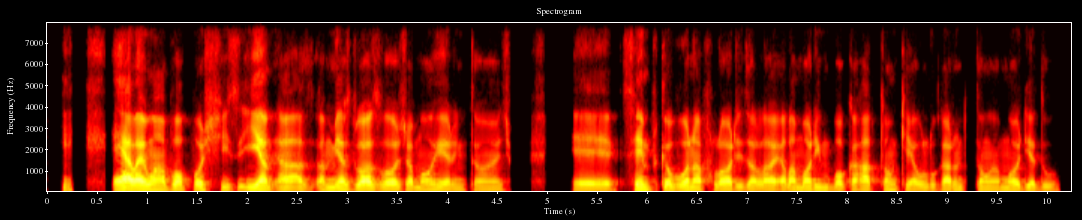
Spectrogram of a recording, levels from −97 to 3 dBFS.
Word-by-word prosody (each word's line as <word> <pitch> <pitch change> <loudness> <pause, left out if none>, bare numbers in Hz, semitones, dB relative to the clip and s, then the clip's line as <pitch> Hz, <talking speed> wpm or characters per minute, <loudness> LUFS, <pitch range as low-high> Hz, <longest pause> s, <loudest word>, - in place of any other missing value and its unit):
tem - - -11 0.4
eh, 185 - +2
ela 125 -4 +11
é - - +8
uma 145 +2 +2
avó 125 -2 +1
postiça, 145 -1 -5
e 130 -1 +3
a 130 - +9
a 125 -1 -1
as 110 +1 -5
minhas 130 +1 +1
2 125 -1 +4
avós 115 0 0
já 125 - -1
morreram, 120 -5 -3
então 105 0 -10
a 105 - -8
gente, 105 0 -15 0.6
eh, 110 -2 -2
sempre 135 0 -1
que - - -7
eu - - +1
vou 115 +1 +1
na 115 -1 0
Flórida, 105 -1 -1
lá 105 +1 0
ela 115 - -1
mora 115 +1 -2
em 115 - -5
Boca 110 0 -4
Raton, 125 +6 -4
que 120 - -10
é 110 - -3
o 110 - -4
lugar 105 +1 -4
onde 110 0 -10
estão 110 -1 -7
a 105 - -6
maioria 110 +1 -3
do 105 -1 -12
115 Hz, 240 wpm, -22 LUFS, 105-125 Hz, 0.6 s, ela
